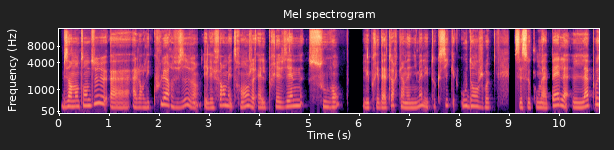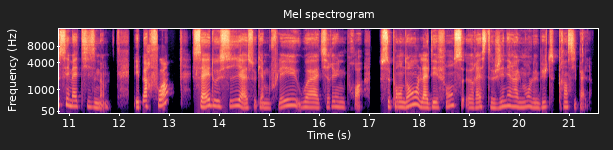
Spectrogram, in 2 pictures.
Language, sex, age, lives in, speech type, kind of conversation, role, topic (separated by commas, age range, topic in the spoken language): French, female, 35-39, France, read, expert-assistant, expert, Comment explorer et reconnaître facilement les animaux marins en famille ?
